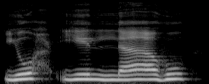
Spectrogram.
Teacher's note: ہا کو اس کے مخرج سے اچھے سے نکالیے، حلق کے درمیانی حصے سے۔ آگے دیکھیں تو حرف جلالہ اللہ سے پہلے والے حرف کے نیچے زیر ہے، ٹھیک ہے، یا کے نیچے، تو اس لیے اس کو ملاتے ہوئے باریک رکھیں گے اللہ کے حرف کو۔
